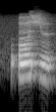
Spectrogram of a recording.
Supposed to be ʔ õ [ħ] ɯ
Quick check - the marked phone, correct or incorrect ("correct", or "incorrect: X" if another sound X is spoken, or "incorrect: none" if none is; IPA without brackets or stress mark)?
incorrect: ç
